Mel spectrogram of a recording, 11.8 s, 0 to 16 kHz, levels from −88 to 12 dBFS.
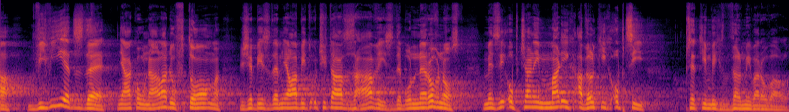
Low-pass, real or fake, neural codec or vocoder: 14.4 kHz; real; none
